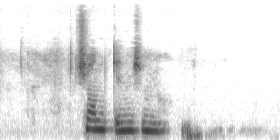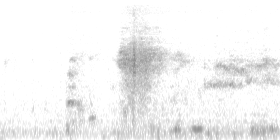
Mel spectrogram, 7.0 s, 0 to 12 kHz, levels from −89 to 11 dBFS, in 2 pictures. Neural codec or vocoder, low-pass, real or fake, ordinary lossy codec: codec, 24 kHz, 0.9 kbps, WavTokenizer, medium speech release version 1; 10.8 kHz; fake; AAC, 48 kbps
